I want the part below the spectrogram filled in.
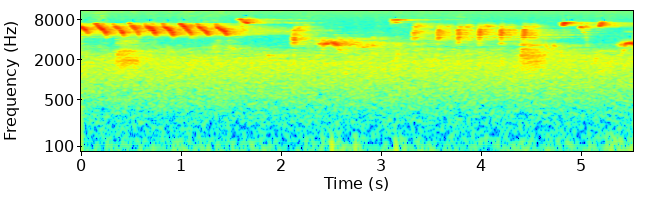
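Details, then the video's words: Violaceous euphonia (Euphonia violacea) song opens with a quick run of about ten thin, high chips, then shifts to varied high whistles and short buzzy notes. "O Canto do GATURAMO VERDADEIRO (Euphonia Violacea) Bird Song - Violaceous Euphonia"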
